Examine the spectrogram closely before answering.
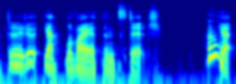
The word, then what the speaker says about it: Leviathan: me Leviathan oh did I do it yeah Leviathan Stitch yeah l-e-v-i-a-t-h-a-n Leviathan yeah why did I say it like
